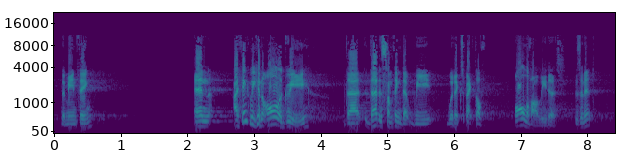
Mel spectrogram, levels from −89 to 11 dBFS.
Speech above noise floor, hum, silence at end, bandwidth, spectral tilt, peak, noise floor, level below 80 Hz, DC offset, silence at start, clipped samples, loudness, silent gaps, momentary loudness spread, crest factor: 47 dB; none; 0.35 s; 11.5 kHz; 1 dB/octave; -22 dBFS; -89 dBFS; under -90 dBFS; under 0.1%; 0.1 s; under 0.1%; -41 LUFS; none; 8 LU; 24 dB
